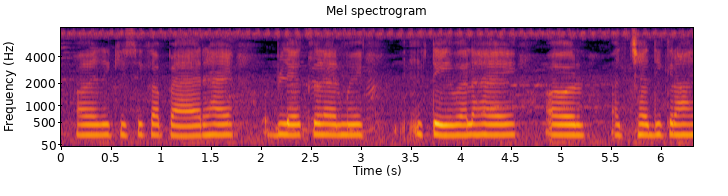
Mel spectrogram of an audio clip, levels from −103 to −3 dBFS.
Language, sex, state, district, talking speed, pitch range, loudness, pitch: Hindi, female, Chhattisgarh, Kabirdham, 150 wpm, 220-225 Hz, -29 LUFS, 225 Hz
